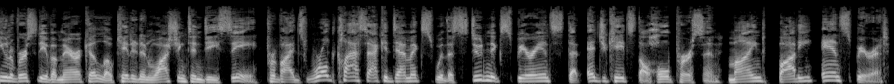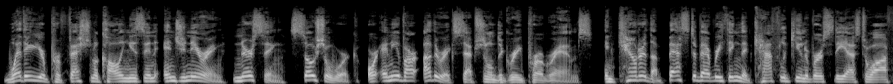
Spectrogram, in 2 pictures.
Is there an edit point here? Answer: no; 0 cuts

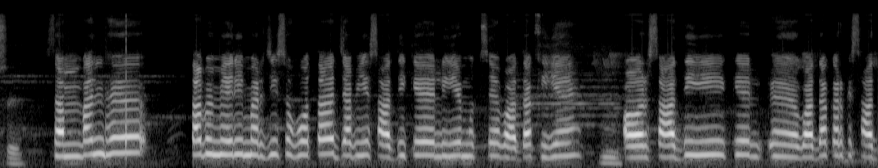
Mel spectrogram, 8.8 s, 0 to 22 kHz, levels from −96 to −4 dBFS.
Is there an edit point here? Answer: no; 0 cuts

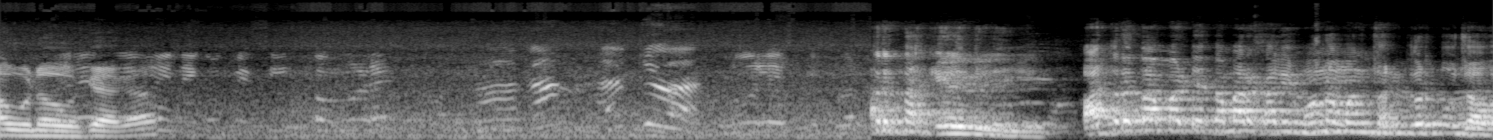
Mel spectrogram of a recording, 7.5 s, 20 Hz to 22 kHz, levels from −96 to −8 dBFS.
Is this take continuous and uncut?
no; 1 cut; at 4.3 s

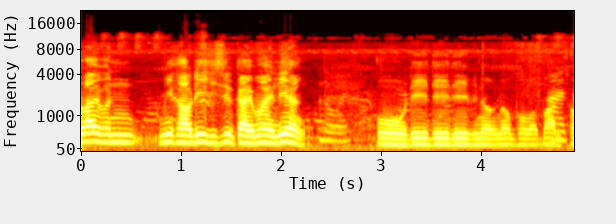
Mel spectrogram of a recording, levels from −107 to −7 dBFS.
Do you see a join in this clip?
no; 0 cuts

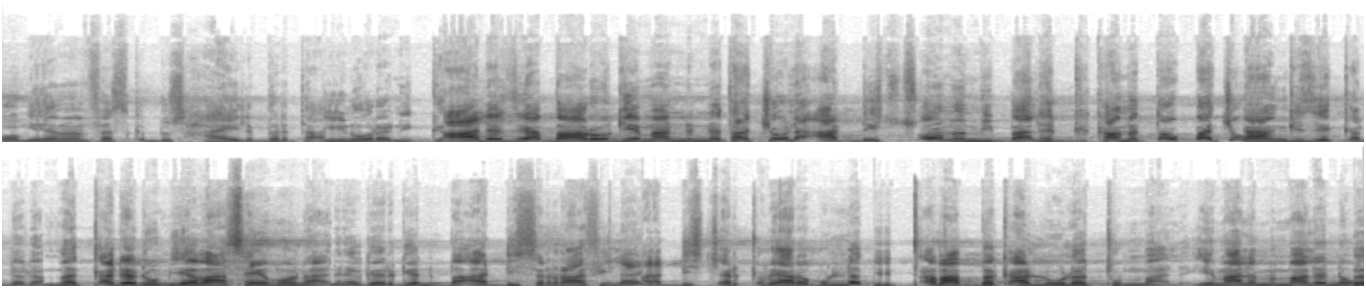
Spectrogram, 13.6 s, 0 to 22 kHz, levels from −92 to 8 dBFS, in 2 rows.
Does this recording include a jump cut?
no; 0 cuts

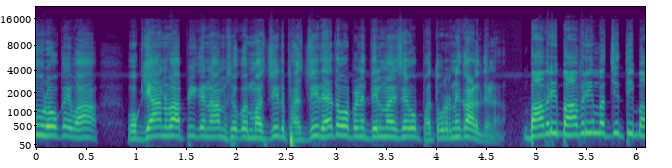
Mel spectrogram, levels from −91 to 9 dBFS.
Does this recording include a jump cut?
yes; 1 cut; at 4.7 s

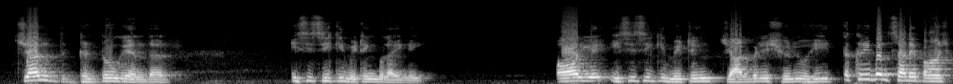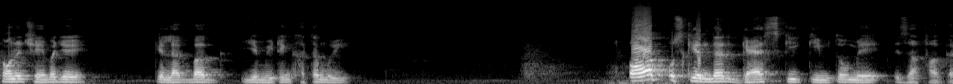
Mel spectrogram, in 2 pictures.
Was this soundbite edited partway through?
no; 0 cuts

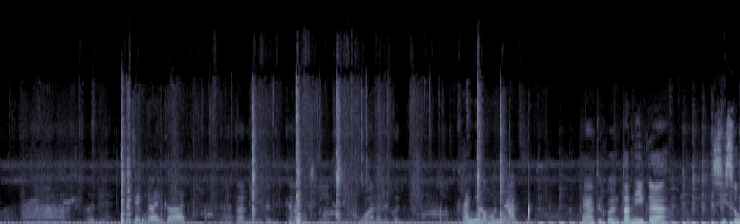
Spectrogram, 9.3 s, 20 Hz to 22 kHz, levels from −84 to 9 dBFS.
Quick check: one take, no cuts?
no; 1 cut; at 6.7 s

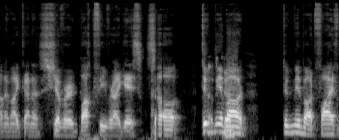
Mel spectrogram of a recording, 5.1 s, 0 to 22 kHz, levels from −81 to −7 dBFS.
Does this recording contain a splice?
yes; 2 cuts; at 1.2 s, 2.2 s

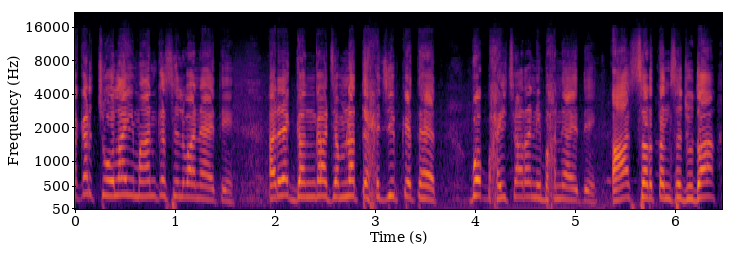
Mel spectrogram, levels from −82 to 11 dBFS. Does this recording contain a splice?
yes; 1 cut; at 5.2 s

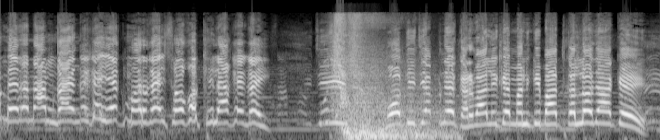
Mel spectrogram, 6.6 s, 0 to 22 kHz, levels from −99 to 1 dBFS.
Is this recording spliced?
yes; 1 cut; at 3.3 s

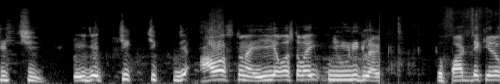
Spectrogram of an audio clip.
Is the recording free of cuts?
no; 1 cut; at 3.8 s

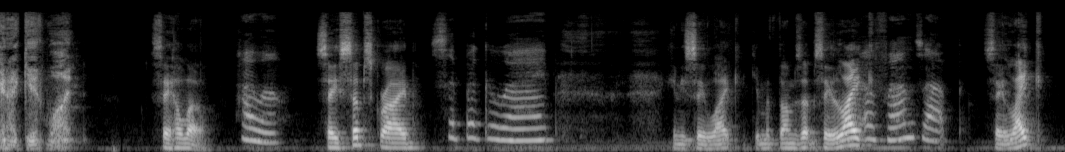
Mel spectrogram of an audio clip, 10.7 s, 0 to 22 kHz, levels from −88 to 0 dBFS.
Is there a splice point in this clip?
yes; 1 cut; at 1.3 s

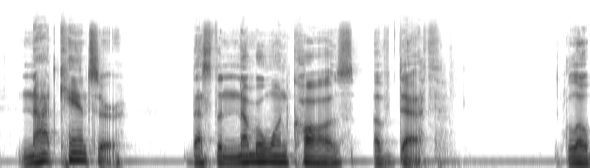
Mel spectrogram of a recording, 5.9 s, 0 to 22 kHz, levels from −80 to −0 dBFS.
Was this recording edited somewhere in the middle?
no; 0 cuts

